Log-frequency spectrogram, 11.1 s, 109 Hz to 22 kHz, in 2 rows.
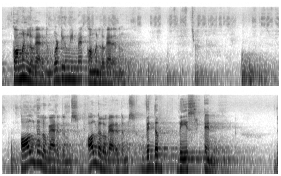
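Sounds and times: marker writing on whiteboard: 0:01.8 - 0:06.4.

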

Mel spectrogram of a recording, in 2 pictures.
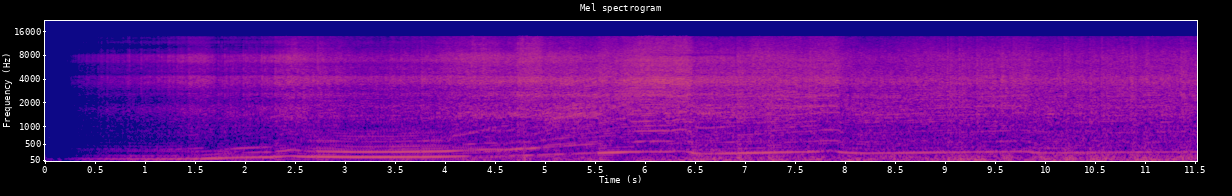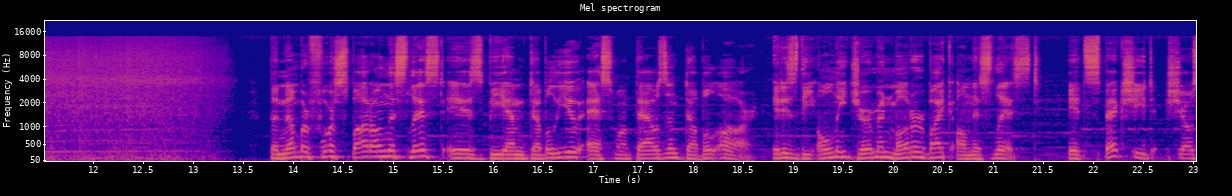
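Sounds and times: motorcycle engine revving: 0:00.3 - 0:13.4.

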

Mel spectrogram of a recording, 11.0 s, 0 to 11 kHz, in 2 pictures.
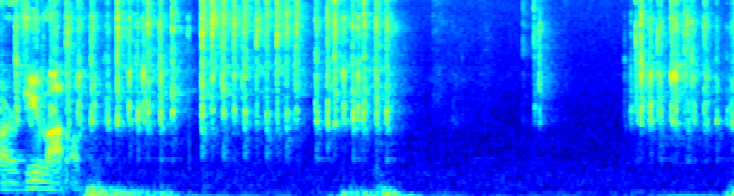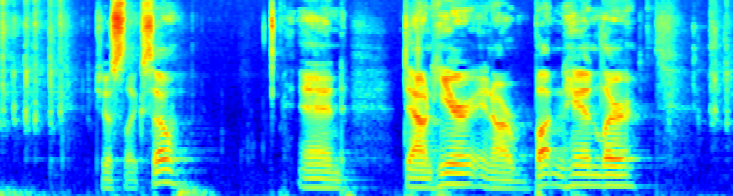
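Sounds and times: typing on computer keyboard: 0:00.0 - 0:03.1, 0:03.9 - 0:06.2, 0:10.6 - 0:11.0.

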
